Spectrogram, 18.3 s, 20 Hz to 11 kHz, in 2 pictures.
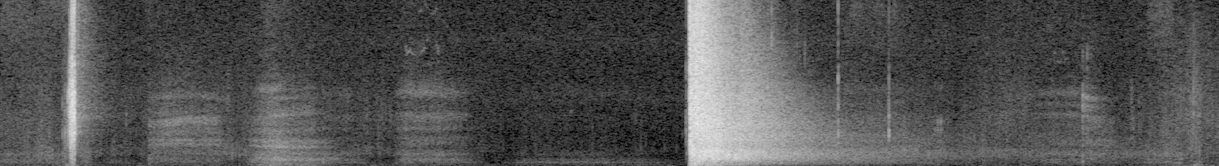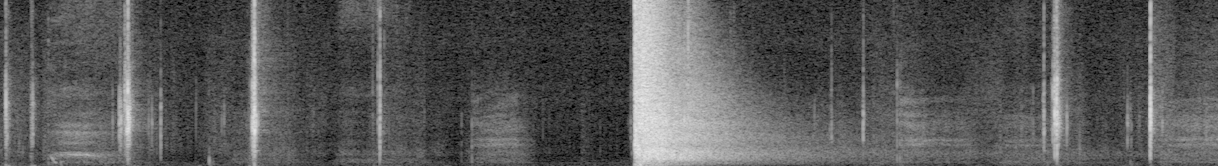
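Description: Two loud, sharp gunshots about nine seconds apart from an ATI Moxie FXH45 hybrid 1911 .45 pistol, each ringing out with a long decaying tail, with small metallic clicks and handling noises in between.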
